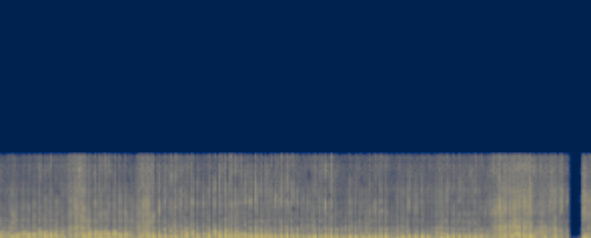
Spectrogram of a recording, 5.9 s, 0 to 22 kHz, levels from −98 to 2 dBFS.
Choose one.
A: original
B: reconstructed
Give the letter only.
B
